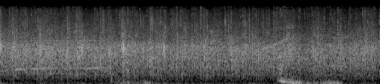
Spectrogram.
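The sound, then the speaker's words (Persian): Audience applause at a live event: dense, steady clapping from a crowd fills the whole stretch at an even, fairly loud level, with no single clap standing out. “نه پدر اگه منو تشویق میکنین خیلی محکم تشویقش کنین”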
